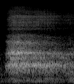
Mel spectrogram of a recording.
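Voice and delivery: acted long, breathy sigh; exasperated sigh. Kid answering a nagging parent, exasperated sigh. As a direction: sigh as if rolling your eyes. Acting out eye-rolling response to nagging.

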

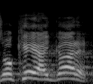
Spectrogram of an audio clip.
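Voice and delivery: a hint of an impatient wife answering from the kitchen; wife's reply. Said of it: "She goes".

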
